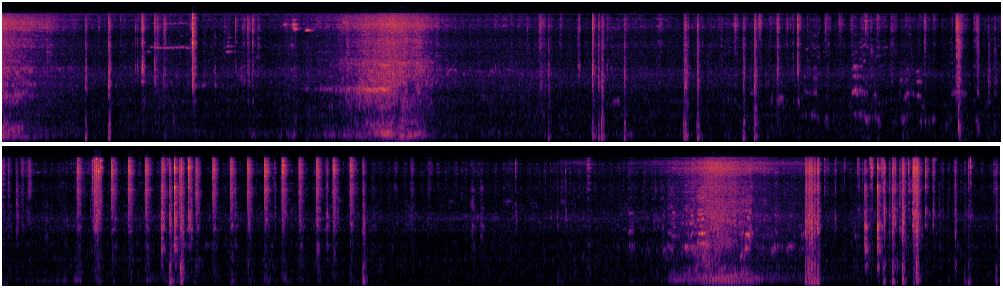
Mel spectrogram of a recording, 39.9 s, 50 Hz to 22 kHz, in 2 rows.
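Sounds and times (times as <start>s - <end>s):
tools and metal parts clicking: 2.1s - 6.9s, 13.7s - 28.3s, 35.8s - 39.9s.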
